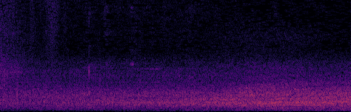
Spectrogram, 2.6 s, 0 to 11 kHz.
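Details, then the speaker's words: Worcester Greensource 6 kW air-to-air heat pump outdoor unit on heating, mic held close: soft, even fan hiss with no hum, rattle or knock; very quiet, healthy normal running. "Very, very quiet. You'll be able to hear how quiet it is."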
